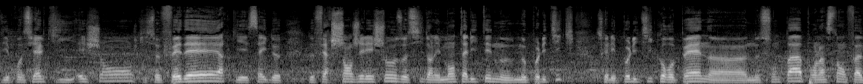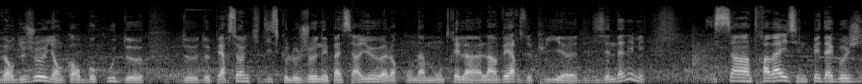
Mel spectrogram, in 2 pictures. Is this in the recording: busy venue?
yes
